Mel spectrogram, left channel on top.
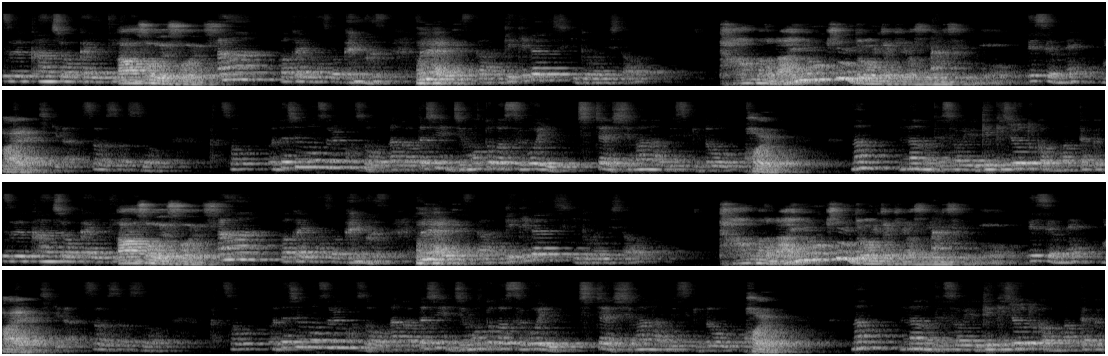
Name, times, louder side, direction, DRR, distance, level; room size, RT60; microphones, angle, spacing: voice 1, 0.0-1.4 2.1-6.4 9.3-9.5 10.2-12.6 13.3-18.4 19.5-22.0, left 1 dB, 50° left, -6 dB, 0.6 m, -28 dB
voice 2, 1.1-2.2 4.1-4.4 7.2-10.0 11.0-11.3 18.5-18.8, equal, 25° right, -7 dB, 0.4 m, -22 dB
2.7 x 2.2 x 2.3 m, 1.2 s
head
